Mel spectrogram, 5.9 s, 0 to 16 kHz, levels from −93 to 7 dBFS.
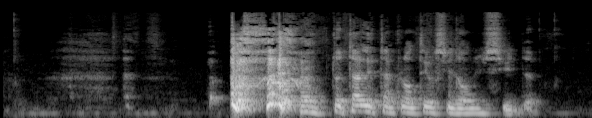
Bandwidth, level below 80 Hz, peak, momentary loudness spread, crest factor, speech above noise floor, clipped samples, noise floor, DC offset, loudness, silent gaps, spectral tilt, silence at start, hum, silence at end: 11.5 kHz; -54 dBFS; 0 dBFS; 17 LU; 20 dB; 41 dB; under 0.1%; -63 dBFS; under 0.1%; -17 LUFS; none; -4.5 dB/octave; 2.1 s; none; 0.55 s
